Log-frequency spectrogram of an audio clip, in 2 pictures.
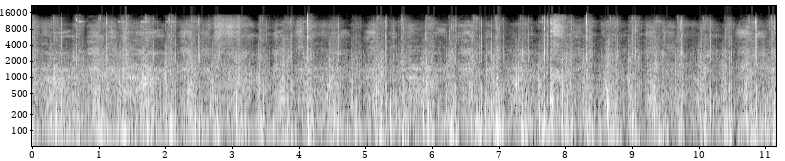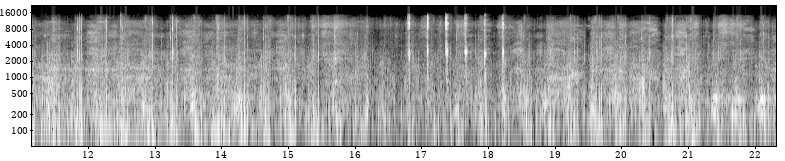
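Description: A horse trotting on soft arena sand, its footfalls giving a steady, rhythmic pattern of dull thuds, picked up close by the rider's microphone. Near the end there are a few sharper, higher clicks.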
